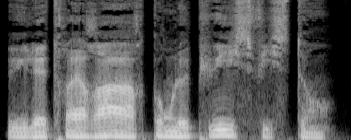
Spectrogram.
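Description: A man's voice: lowish voice, a little slow, a little mellow, no room sound, clean studio sound. A man voicing a wry, rambling old wizard in an audiobook. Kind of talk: audiobook character voice.

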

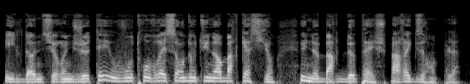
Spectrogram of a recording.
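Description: A man's voice: medium pitch, brisk, a little mellow, breathy edge, no echo, studio quality, voice pushed up, lightly acted. A man voicing a frightened old male kitchen slave in an audiobook, speaking hesitantly and fearfully.

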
